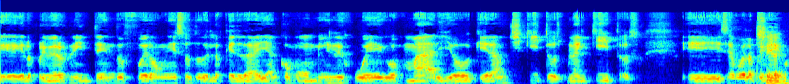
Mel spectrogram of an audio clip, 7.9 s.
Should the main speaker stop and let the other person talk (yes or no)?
no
